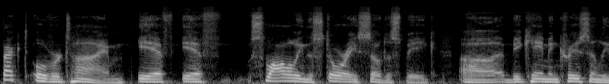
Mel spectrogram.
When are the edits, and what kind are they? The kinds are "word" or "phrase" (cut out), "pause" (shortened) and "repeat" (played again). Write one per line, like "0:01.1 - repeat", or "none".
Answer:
0:01.3 - pause
0:04.5 - pause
